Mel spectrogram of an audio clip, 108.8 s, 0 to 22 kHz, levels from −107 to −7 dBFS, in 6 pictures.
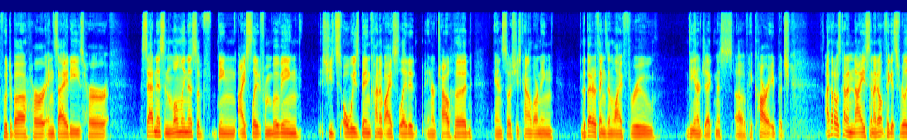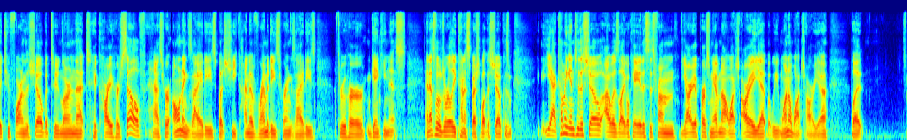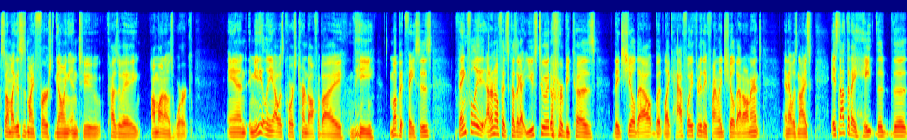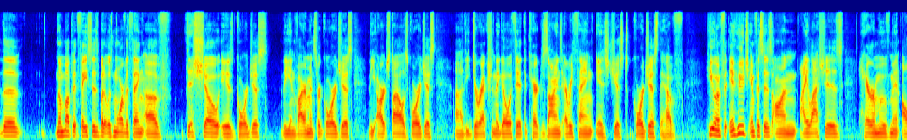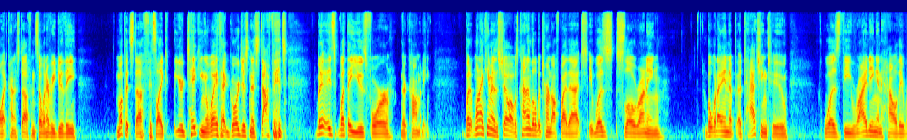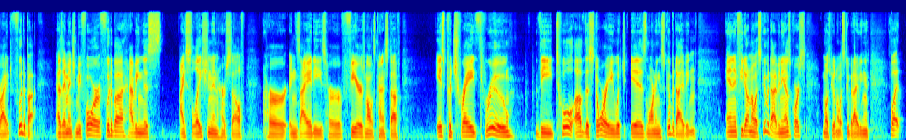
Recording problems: garbled, watery; slightly; nothing above 14.5 kHz

